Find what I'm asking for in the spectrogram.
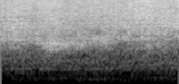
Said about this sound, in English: Give her a little bit of water. Be careful. Get your lid ready. And we're just going to pour the water in.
